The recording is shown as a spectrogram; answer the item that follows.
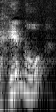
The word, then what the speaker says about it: Renault: O L geralmente tem o som de L. Então, a marca Renault passa a ser Renault.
